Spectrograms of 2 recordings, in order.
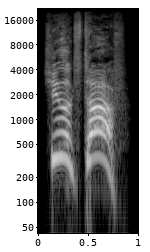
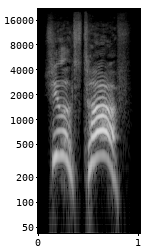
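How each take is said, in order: Both takes have the same delivery.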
